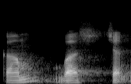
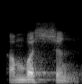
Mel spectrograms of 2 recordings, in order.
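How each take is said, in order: First: Combustion slowly in three beats, kum, bus, chun; syllable by syllable. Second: Said in the usual way. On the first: Shown as a demonstration. Teacher counting three syllables for the class, syllable by syllable. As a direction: pull combustion apart with a pause after each syllable. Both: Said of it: "three syllables".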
